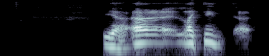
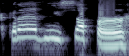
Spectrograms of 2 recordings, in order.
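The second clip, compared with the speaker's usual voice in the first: mock English accent, pitched much higher like a small boy; little boy's English accent; 10 semitones higher, 6 dB louder than usual. Wife mocking her husband's accent as a small boy doing English. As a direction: tease him with a childish English accent. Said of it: "a little boy trying to do an English accent".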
